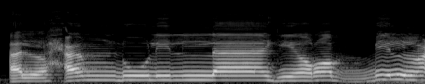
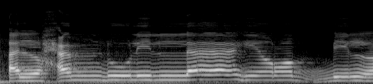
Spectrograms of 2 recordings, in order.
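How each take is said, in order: Both takes have the same delivery.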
